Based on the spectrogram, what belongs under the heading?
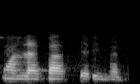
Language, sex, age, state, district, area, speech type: Kannada, male, 18-30, Karnataka, Bangalore Urban, urban, conversation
